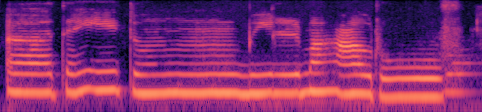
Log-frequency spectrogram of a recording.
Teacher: آتیتم تی یائلین ہے، تم میم ساکن کے بعد با اخفا شفوی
